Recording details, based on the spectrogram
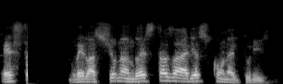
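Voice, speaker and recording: A man's voice: medium pitch, brisk, a little mellow, dry recording. A man from Brazil with a Portuguese accent, speaking hesitantly as a guest lecturer over a video call on a headset microphone. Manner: hesitant, stumbling over words. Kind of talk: video conference talk. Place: room in a house. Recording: muffled, choppy internet call audio.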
